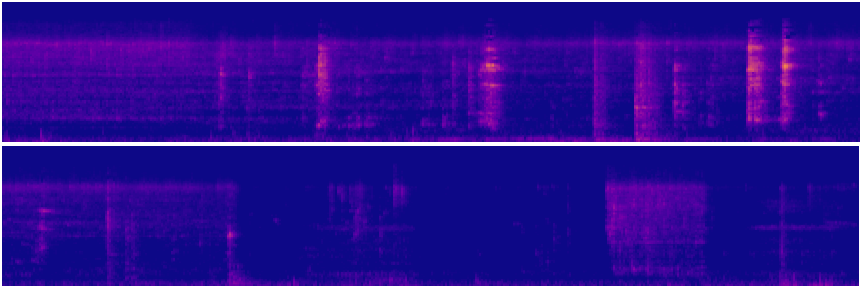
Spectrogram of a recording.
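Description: Water running with a steady hiss that cuts off suddenly about eleven seconds in, with several sharp knocks and taps over it; a second short run of water comes near the end.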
